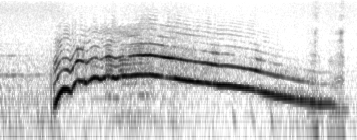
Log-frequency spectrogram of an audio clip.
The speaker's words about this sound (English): We are now privileged to witness in demonstration of Japan's finest air raid siren.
